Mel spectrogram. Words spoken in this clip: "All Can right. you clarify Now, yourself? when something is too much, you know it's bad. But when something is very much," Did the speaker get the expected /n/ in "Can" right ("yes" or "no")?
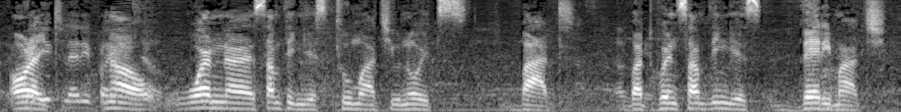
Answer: no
